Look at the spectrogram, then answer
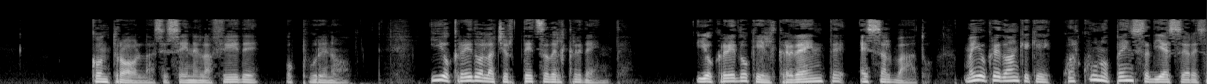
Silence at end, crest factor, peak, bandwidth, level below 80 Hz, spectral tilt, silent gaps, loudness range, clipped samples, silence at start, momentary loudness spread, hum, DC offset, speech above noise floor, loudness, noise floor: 0 s; 16 dB; -2 dBFS; 8.8 kHz; -40 dBFS; -5 dB/octave; none; 4 LU; under 0.1%; 0.9 s; 13 LU; none; under 0.1%; 45 dB; -17 LUFS; -62 dBFS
